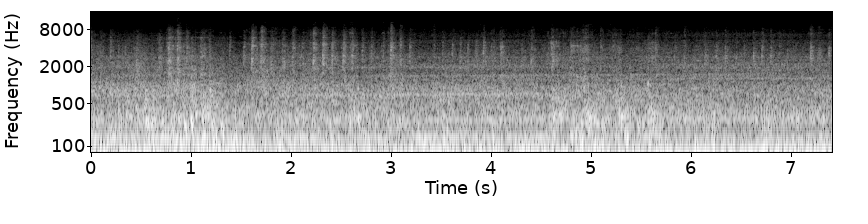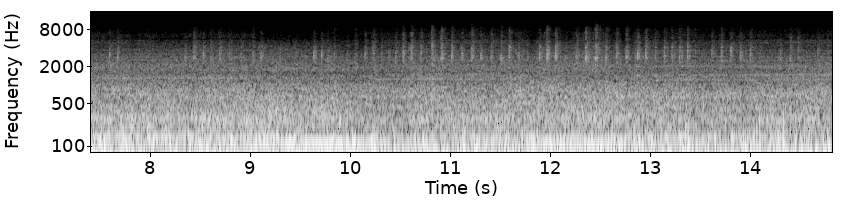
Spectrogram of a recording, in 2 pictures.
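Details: 2022 Honda Grom under 3 months old, after 10–30 minutes riding, slowing below 50 km/h in 4th or 5th or with clutch in: rattly, ratcheting gearbox chatter with mushy downshifts; owner suspects transmission failure.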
